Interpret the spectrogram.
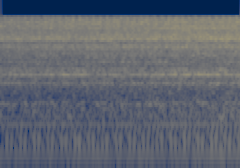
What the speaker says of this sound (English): all of a sudden, boom, engine just cuts off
